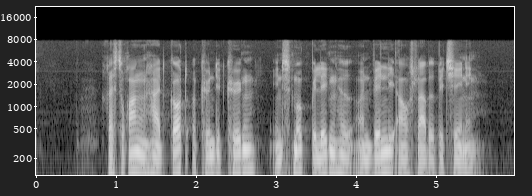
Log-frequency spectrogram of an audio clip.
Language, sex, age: Danish, male, 25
